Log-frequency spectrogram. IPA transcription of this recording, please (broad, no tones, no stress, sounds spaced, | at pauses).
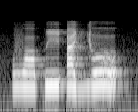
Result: v ɔ p i ʔ a ɟ o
